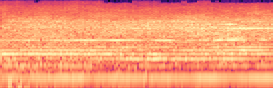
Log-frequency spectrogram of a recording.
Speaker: the xbox leaf blower somehow started on its own it must have hit something in here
